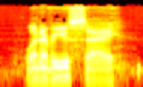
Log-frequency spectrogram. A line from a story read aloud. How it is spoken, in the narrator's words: Jar muttered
